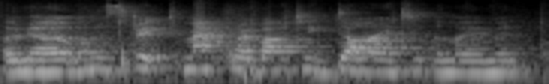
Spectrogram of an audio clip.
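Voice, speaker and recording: An actress playing a breezy, self-satisfied teacher. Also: female voice, fairly high pitch, level tone, fast, recorded from a distance, noisy background, close to an everyday voice. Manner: airy, self-satisfied, chatty. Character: breezy flirtatious woman teacher, middle-aged. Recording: echoey room, music behind.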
